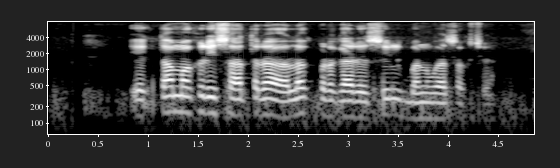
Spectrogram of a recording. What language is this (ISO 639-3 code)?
mag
